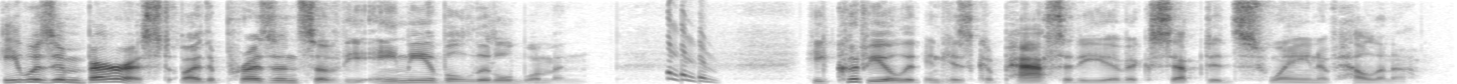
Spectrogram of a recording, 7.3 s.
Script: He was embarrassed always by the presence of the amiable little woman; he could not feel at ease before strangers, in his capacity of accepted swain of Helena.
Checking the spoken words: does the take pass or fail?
fail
